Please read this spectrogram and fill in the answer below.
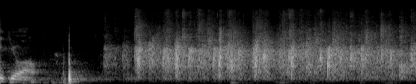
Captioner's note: applause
